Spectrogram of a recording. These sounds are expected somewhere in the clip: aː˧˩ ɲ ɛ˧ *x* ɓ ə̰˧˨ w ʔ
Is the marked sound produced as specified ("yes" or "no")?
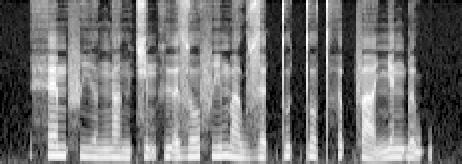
no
